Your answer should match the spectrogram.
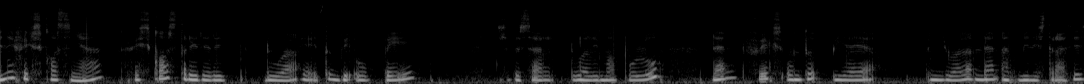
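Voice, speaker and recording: A middle-aged woman lecturer, slightly hoarse and coughing, patiently walking students through a recorded slide lecture with frequent fillers. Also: medium pitch, mellow. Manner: patient, explanatory, with frequent "nah" and "ya". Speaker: university lecturer. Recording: dull lo-fi recording.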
